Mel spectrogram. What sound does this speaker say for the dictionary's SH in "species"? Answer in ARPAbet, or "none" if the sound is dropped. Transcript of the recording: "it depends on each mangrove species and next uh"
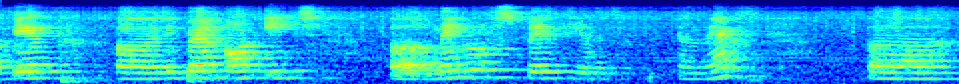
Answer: S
